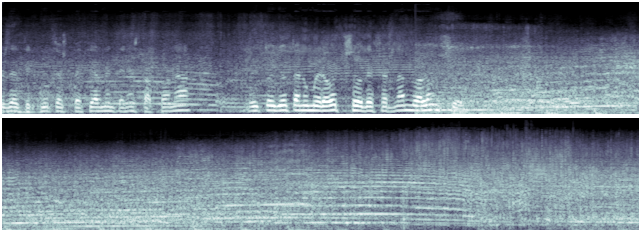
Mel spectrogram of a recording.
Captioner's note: motors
